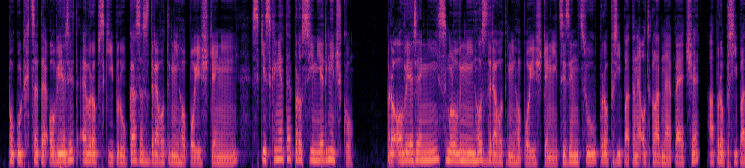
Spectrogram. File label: male Czech IVR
